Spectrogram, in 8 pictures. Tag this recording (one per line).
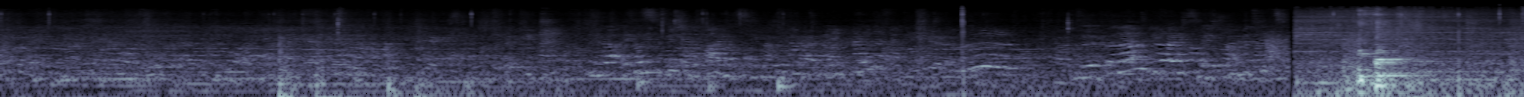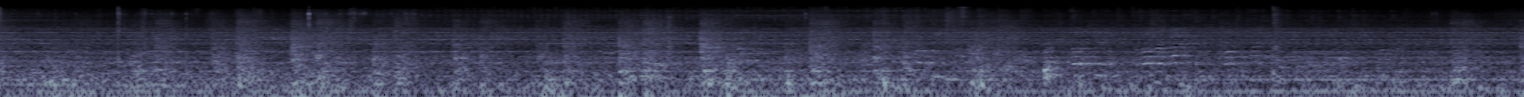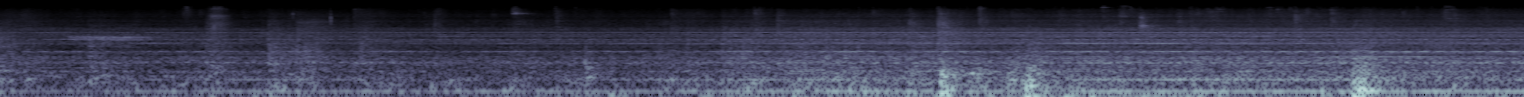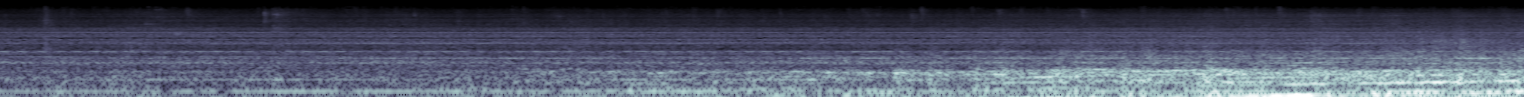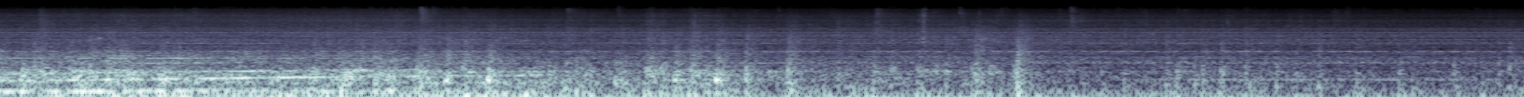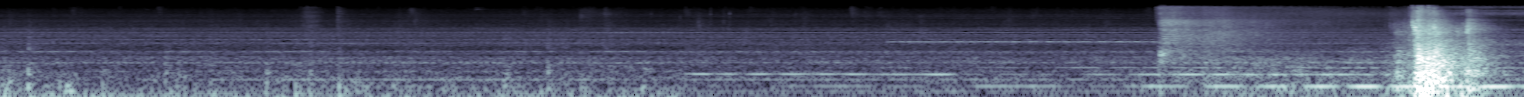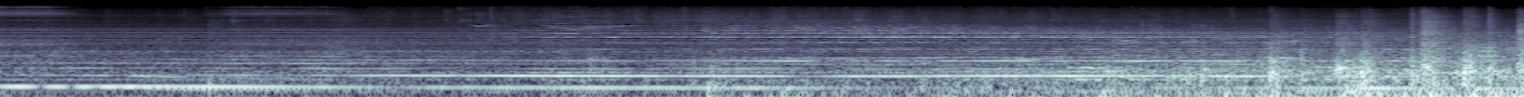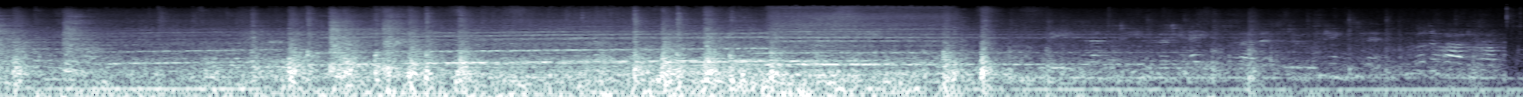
station
railroad
departing
cambridge
train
